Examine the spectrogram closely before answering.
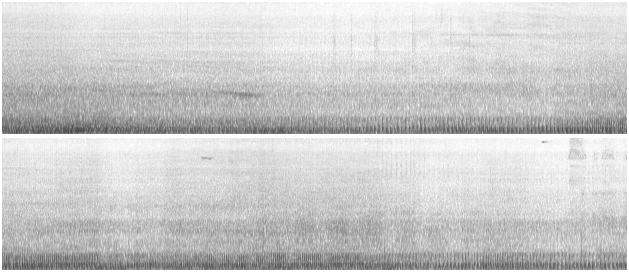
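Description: Motorcycle engine running steadily under way, heard from the rider's seat, its note shifting a little with the throttle between about twelve and twenty seconds in.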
